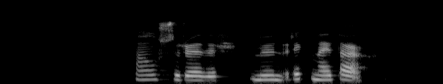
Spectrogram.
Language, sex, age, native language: Icelandic, female, 30-39, Icelandic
